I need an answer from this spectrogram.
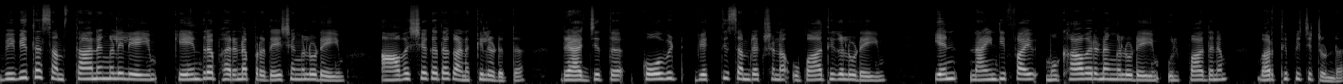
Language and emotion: Malayalam, neutral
